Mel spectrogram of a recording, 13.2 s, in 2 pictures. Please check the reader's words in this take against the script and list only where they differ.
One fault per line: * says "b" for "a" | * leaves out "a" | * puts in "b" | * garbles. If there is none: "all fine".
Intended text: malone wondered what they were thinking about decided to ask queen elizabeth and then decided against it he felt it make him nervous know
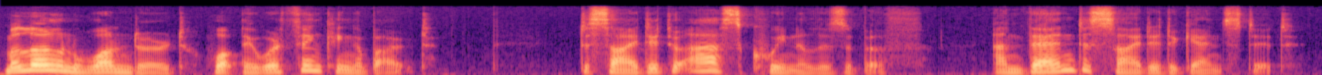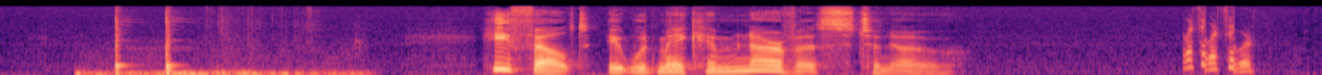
* puts in "would"
* puts in "to"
